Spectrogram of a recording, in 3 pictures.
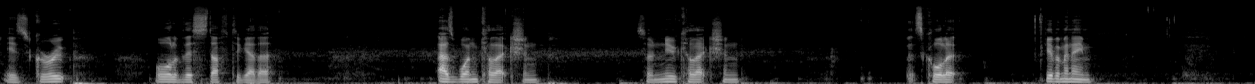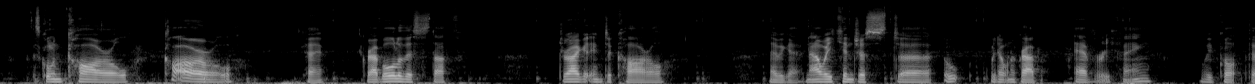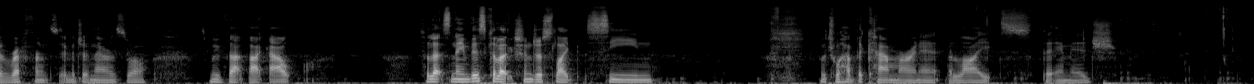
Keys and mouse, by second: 2.0 click, 2.0 v, 2.0 b, 3.7-6.8 middle drag, 6.8 right click, 7.4-15.0 middle drag, 15.0 b, 17.1-22.7 middle drag, 22.7-27.9 drag, 31.7 BackSpace, 35.2-37.6 drag.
